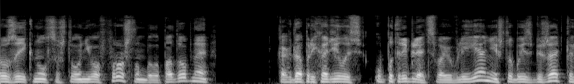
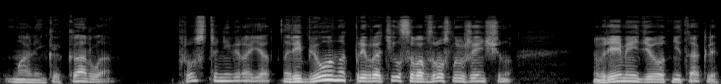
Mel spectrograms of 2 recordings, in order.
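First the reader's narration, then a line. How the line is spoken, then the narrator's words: Whisper. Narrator (Russian): Мередит Блейк прошептал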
